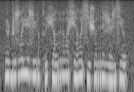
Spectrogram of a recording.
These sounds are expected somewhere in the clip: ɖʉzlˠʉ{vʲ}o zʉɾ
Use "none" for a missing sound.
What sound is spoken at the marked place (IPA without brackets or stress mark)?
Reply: vʲ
